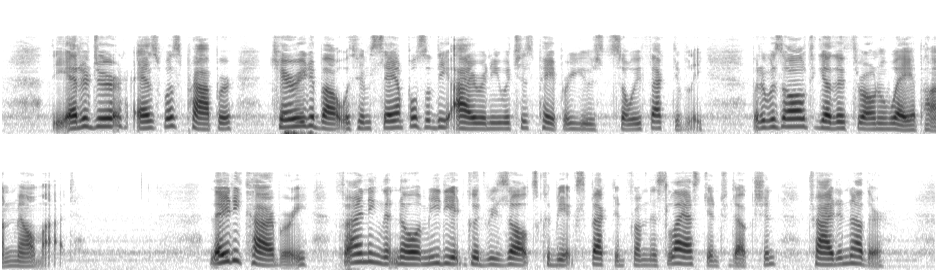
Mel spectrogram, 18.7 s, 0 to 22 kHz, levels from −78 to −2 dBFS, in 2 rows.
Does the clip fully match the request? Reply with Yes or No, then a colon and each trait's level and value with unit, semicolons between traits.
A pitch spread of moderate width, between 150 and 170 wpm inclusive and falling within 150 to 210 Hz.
No: average, 4.5 semitones; average, 140 wpm; high, 190 Hz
